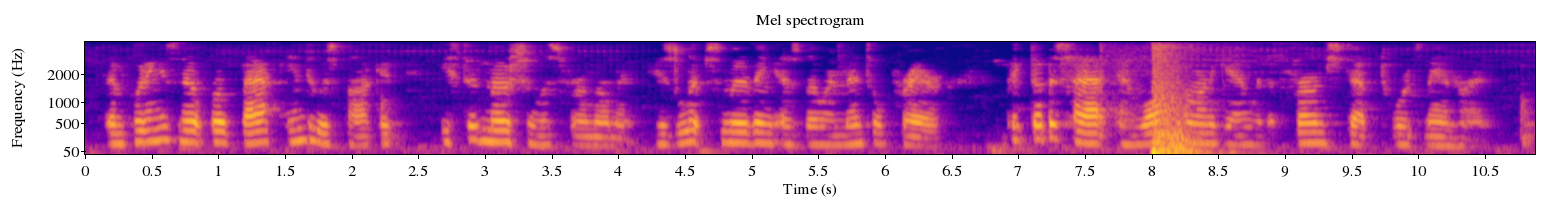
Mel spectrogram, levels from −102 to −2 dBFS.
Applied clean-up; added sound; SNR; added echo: classical method WPE with log-MMSE.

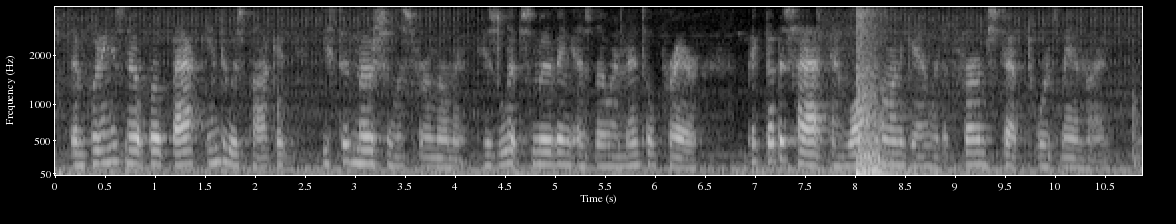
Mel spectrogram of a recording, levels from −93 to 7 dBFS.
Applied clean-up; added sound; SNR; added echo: none; Train; 4 dB; reverberation time 0.4 s.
